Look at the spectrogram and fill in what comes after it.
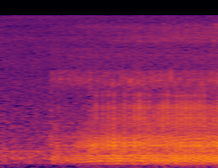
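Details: British Bulldog Juanito, nine years old and sleeping, begins a loud rattling snore that swells after a quiet start and keeps vibrating to the end.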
